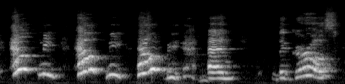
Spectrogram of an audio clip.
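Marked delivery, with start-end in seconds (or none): 0.1-1.9 high, loud pleading help me; much higher, louder mock panic; desperate cry for help. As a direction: call out helplessly, stuck on your back like a turtle. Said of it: "And I'm going".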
